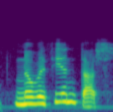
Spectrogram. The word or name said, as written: novecientas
